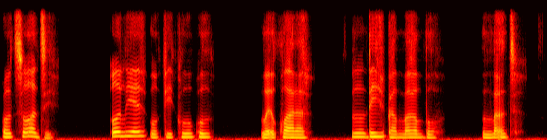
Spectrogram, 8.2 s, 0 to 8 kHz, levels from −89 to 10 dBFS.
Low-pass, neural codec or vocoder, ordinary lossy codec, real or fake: 7.2 kHz; autoencoder, 22.05 kHz, a latent of 192 numbers a frame, VITS, trained on many speakers; none; fake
